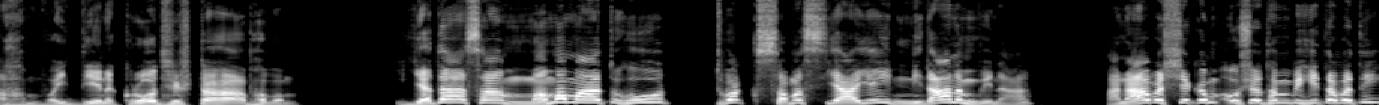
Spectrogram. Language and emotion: Sanskrit, angry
